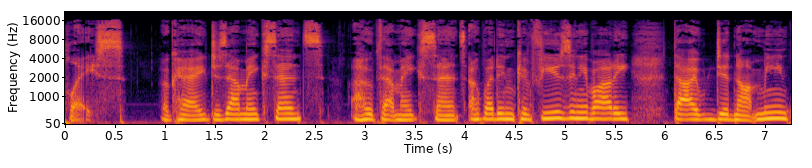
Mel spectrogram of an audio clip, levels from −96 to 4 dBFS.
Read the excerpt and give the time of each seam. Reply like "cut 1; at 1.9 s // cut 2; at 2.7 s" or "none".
none

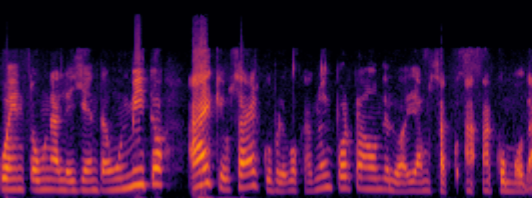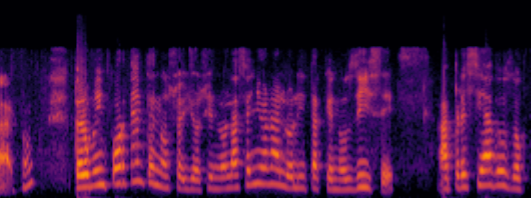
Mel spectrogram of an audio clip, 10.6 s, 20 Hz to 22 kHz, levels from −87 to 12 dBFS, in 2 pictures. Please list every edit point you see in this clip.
cut 1; at 6.2 s

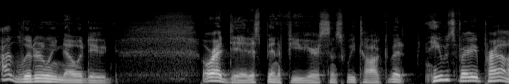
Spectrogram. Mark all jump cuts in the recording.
none

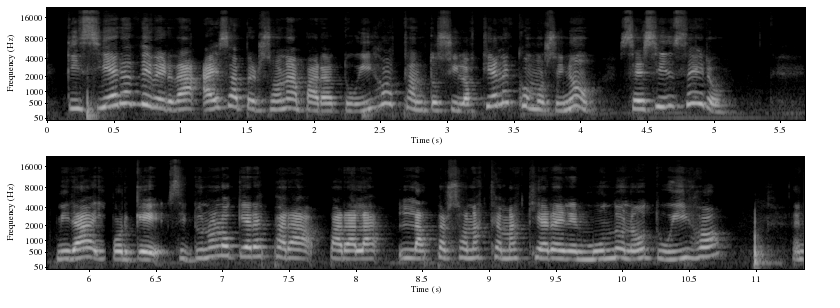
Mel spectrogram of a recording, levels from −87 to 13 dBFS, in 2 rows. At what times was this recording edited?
cut 1; at 4.2 s // cut 2; at 6.1 s

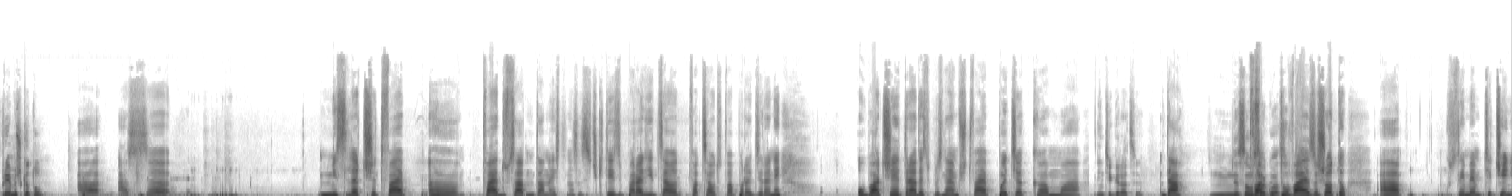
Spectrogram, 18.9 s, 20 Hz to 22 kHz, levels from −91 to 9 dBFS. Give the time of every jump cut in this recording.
cut 1; at 13.6 s

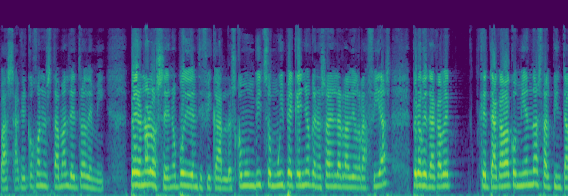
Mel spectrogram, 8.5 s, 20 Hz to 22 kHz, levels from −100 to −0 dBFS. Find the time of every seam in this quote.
none

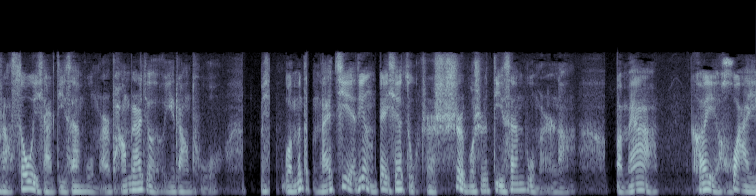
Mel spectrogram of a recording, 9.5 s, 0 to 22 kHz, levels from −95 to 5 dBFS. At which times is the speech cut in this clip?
cut 1; at 3.4 s

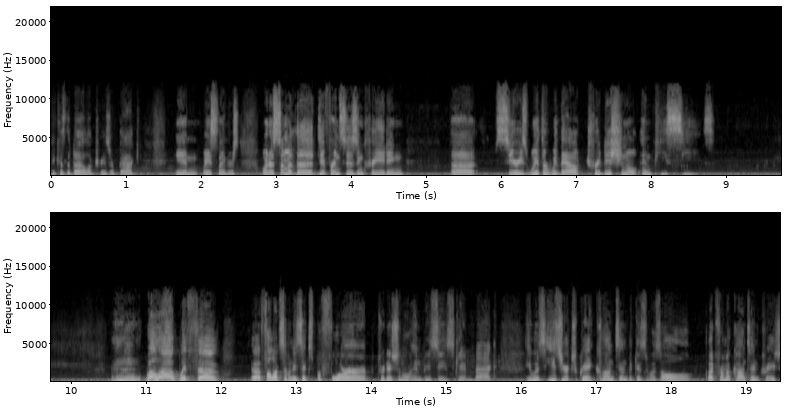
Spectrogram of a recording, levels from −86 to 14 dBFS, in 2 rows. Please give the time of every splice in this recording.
cut 1; at 16.0 s // cut 2; at 18.4 s

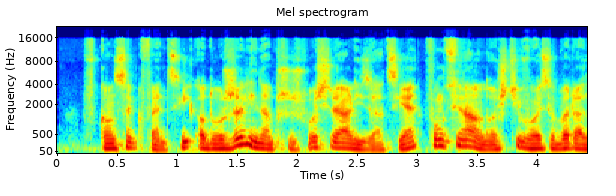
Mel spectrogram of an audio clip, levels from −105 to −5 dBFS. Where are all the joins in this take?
none

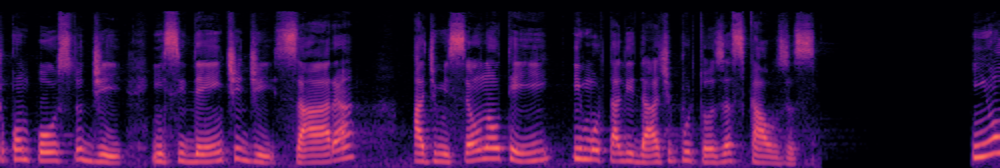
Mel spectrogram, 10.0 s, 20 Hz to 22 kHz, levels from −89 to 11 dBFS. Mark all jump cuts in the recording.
none

